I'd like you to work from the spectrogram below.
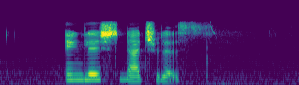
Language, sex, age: English, female, 19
